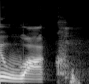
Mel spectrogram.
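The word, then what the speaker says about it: walk: मतलब होता है दौड़ना डब्ल्यू ए एल के देखो यहां ए के बाद एल तो दिया लेकिन एल के बाद के दे दिया इसकी तरह तो यहां भी आपका एल साइलेंट रहेगा और इसे पढ़ोगे आपको यहां पे वाक वाक का अर्थ होता है चलना या टहलना।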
